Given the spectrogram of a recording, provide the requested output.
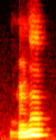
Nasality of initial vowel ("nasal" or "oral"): nasal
